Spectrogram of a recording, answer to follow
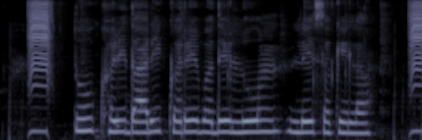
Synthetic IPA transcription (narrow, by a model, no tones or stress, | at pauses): t̪uːkʰəɾiːd̪aːɾikəɾebəd̪eloːnleːsəkeːlaː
